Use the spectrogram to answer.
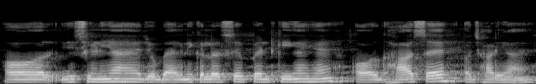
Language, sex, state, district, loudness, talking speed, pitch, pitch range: Hindi, male, Chhattisgarh, Bilaspur, -16 LUFS, 200 wpm, 120 Hz, 115-130 Hz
